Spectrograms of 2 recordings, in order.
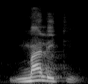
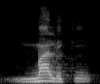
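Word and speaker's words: مالك: jangkrik itu membacanya pendek Maliki tidak Maliki Hai namanya varian bukan perbedaan Hai istilahnya adalah multiple reading perbedaan dalam pengertian varian bacaan kita boleh membaca dengan Malik panjang atau Maliki dengan bacaan pendek Hai nah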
